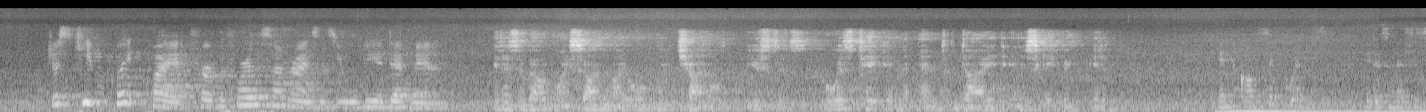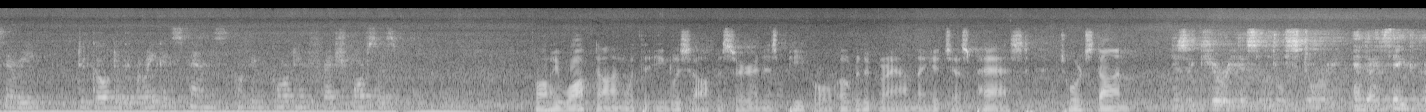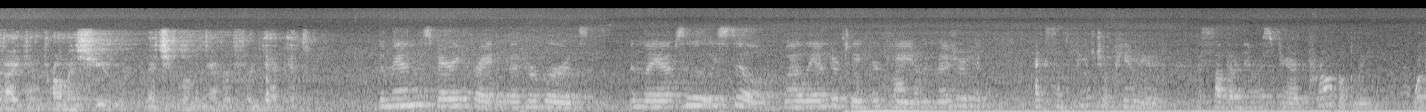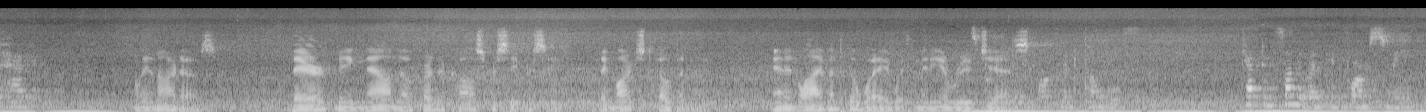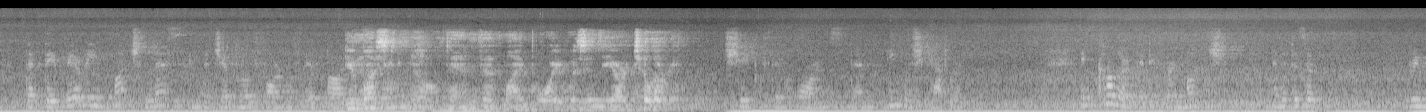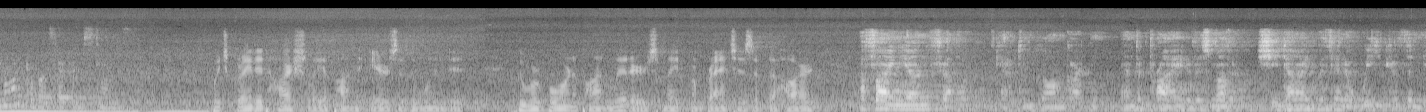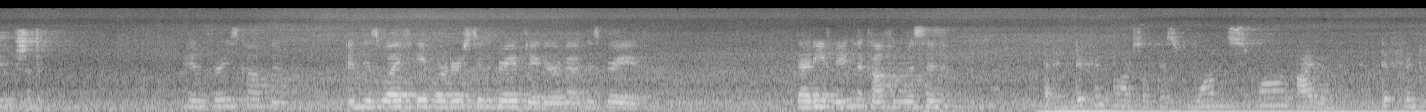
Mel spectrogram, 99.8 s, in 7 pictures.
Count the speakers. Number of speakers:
4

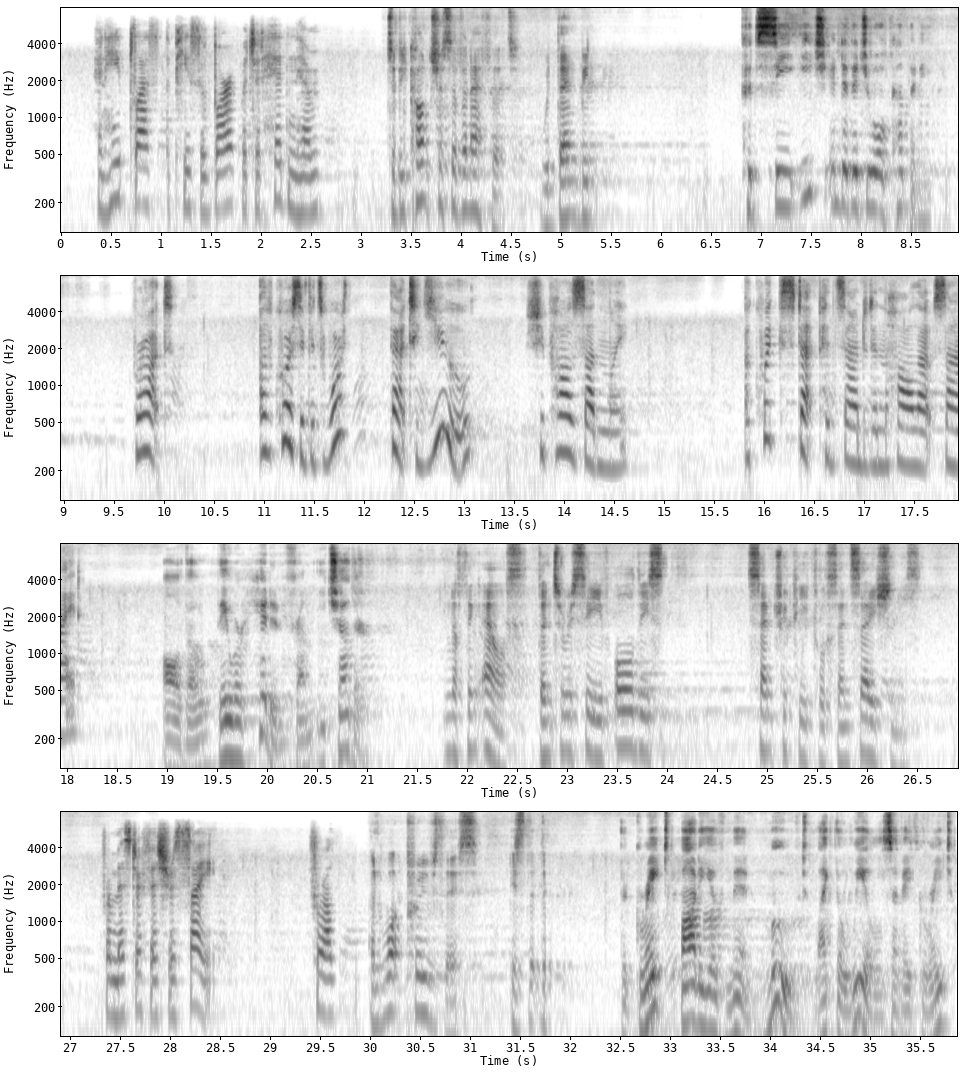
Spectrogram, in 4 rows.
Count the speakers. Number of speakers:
4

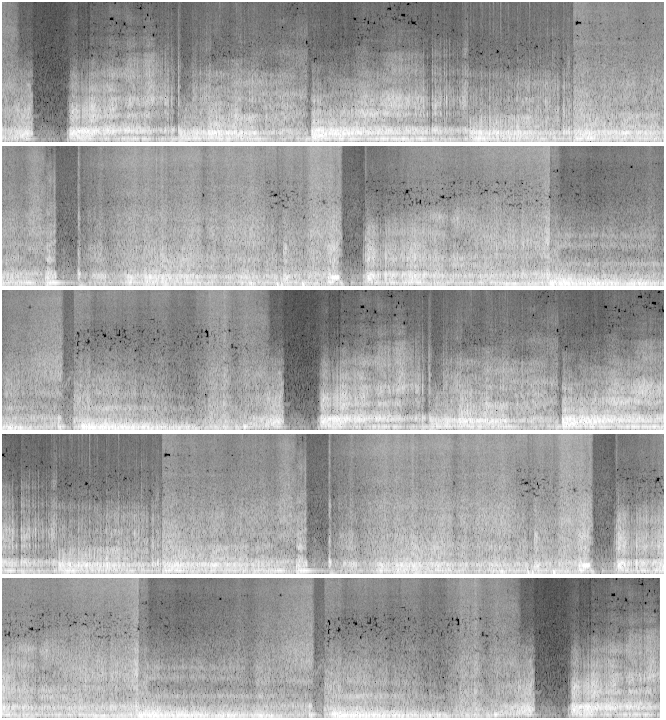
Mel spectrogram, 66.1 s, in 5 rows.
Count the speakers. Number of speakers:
0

